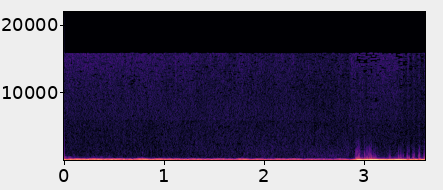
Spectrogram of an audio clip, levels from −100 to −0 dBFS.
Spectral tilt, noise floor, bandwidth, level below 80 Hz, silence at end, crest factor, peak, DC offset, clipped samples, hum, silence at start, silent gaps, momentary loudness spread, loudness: -10.5 dB/octave; -47 dBFS; 0.4 kHz; -24 dBFS; 0 s; 16 dB; -6 dBFS; under 0.1%; under 0.1%; none; 0 s; none; 26 LU; -24 LUFS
